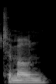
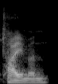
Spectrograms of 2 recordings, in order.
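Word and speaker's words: Tymon: Fischer Josh ke Ben kabango Philip lar Josh Timone saying his name wrong again it's been the summer break Josh tyman Matt ryes Joe Allen oy Cooper ronal azim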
